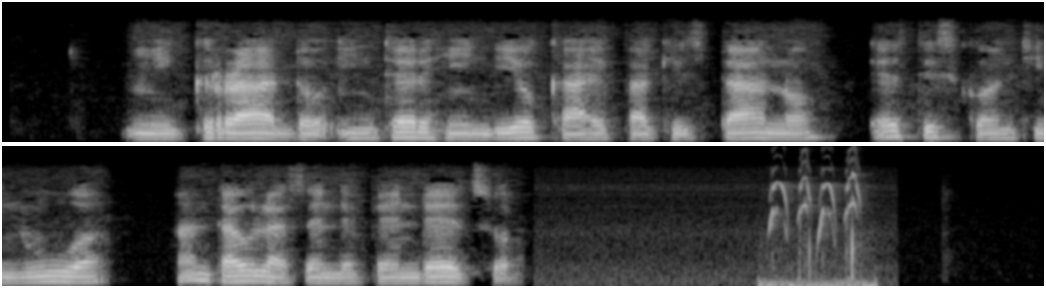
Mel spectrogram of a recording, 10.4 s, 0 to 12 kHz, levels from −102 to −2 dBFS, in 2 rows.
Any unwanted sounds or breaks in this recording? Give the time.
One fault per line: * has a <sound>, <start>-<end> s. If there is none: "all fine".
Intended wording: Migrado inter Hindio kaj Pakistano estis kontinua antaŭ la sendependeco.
* has a squeak, 9.0-9.6 s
